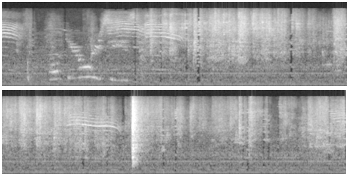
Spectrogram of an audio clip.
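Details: Foster kittens in Los Angeles during a weighing session give high, wavering meows clustered at the start, some dipping and rising, over continuous soft music and faint room noise.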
